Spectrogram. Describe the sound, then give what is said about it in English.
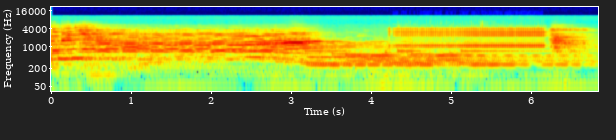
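A telephone ringback tone sounds while a call waits to be answered: a steady electronic buzz lasting about two seconds, following a dense, rattling drone. No one speaks. “Will you answer the phone?”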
